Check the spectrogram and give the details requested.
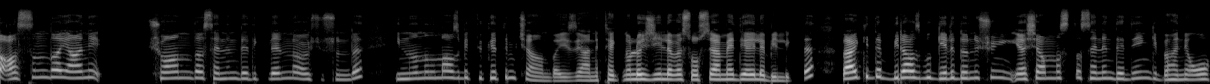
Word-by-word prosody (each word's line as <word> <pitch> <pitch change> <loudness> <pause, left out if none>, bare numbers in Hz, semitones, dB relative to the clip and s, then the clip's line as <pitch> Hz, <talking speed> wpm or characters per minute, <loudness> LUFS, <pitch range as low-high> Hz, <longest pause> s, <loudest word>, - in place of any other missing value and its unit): aslında, 330 +6 +1
yani, 310 0 0 0.4
şu 280 - -5
anda 295 +1 -1
senin 270 0 -5
dediklerinin 260 +2 -3
ölçüsünde 245 - -6 0.3
inanılmaz 290 +4 -4
bir 310 - -4
tüketim 295 +3 -5
çağındayız 170 -7 -5
yani 185 -1 -2
teknolojiyle 230 +3 +3
ve 230 - +3
sosyal 225 +1 +3
medyayla 230 -2 +4
birlikte. 175 - -1 0.3
Belki 295 +4 +8
de 310 -8 -2
biraz 310 0 +5
bu 310 -3 -2
geri 270 +2 0
dönüşün 295 +3 -3
yaşanması 280 +1 -1
da 310 - -5
senin 280 0 -3
dediğin 270 +4 -3
gibi, 235 -5 -5
hani, 225 0 -1
o 235 +2 +1
265 Hz, 150 wpm, -27 LUFS, 230-295 Hz, 0.4 s, Belki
